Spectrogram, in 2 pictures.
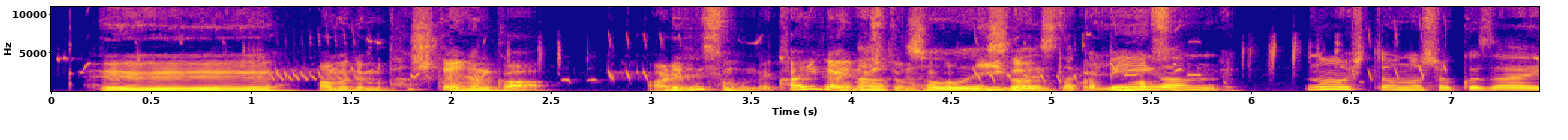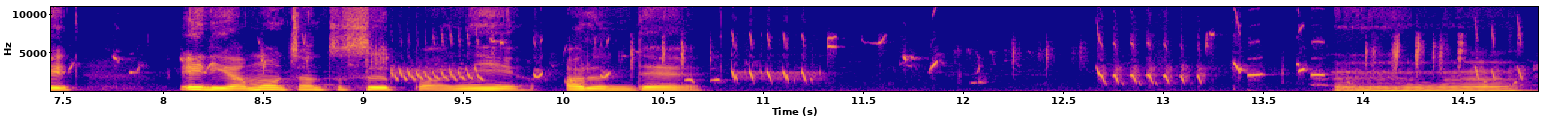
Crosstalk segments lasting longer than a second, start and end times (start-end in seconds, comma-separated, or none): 4.0-5.8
